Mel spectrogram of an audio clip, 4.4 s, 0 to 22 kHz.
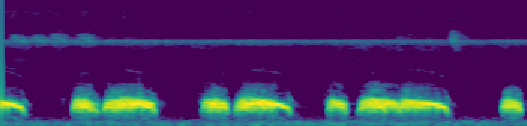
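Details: Spotted dove caught wild in the rainy season, Dak To, Vietnam, 3 October 2019. Close, loud cooing: a short note followed by a long rolling coo, some long notes running into a doubled phrase.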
